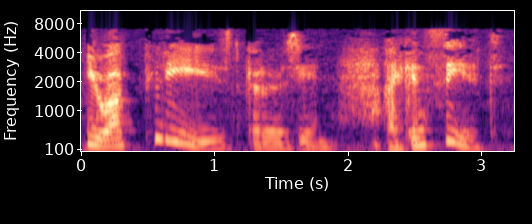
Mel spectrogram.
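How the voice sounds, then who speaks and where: An actress playing a sultry, cruel and devoted villainess in a vintage radio drama, with a cooing, languid manner. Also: female voice, rumbling low, big pitch swings, unhurried, fairly bright tone, exaggerated voice. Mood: submissive, devoted. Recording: dull, muffled vintage radio recording.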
